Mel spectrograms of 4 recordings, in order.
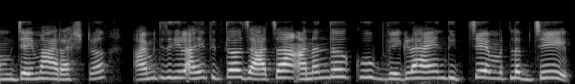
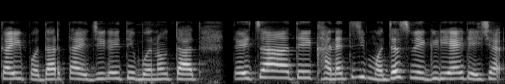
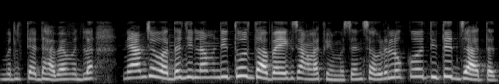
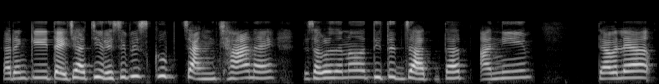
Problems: constant background noise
